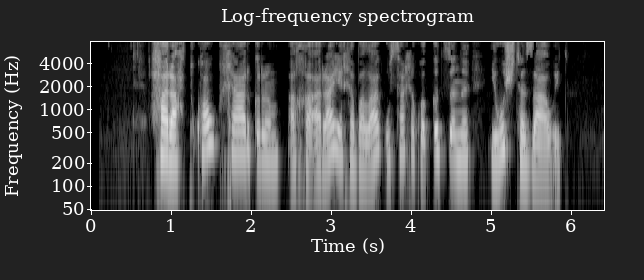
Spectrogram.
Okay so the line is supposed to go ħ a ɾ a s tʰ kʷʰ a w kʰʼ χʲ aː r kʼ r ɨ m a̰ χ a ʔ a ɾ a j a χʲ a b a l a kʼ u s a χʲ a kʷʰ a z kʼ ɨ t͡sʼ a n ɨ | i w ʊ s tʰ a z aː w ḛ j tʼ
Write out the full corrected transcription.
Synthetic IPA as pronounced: ħ a ɾ a ħ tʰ kʷʰ a w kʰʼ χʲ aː r kʼ r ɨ m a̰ χ a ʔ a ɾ a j a χʲ a b a l a kʼ u s a χʲ a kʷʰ a kʼ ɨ t͡sʼ a n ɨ | i w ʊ ʃ tʰ a z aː w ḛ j tʼ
